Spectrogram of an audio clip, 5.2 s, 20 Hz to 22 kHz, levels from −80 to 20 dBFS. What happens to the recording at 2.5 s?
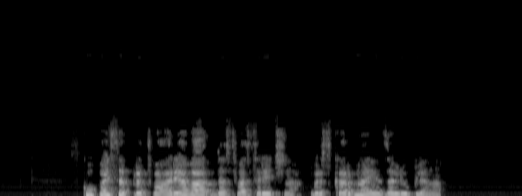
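Nothing goes wrong at 2.5 s: the audio is intact at that moment, with no dropout, click, distortion or other fault.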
